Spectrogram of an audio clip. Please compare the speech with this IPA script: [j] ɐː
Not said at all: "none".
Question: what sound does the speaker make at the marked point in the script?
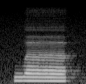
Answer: w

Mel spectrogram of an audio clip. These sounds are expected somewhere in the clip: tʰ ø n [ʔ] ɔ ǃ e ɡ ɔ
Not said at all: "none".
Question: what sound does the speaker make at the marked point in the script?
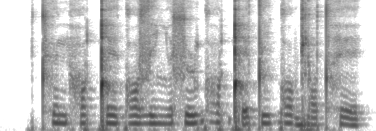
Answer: h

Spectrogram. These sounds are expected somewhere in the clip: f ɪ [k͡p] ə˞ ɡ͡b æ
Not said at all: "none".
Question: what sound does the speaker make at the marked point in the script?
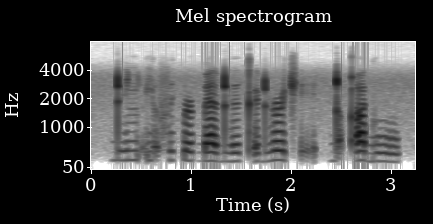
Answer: k͡p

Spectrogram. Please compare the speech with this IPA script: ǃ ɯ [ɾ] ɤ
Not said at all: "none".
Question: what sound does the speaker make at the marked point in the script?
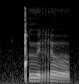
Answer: r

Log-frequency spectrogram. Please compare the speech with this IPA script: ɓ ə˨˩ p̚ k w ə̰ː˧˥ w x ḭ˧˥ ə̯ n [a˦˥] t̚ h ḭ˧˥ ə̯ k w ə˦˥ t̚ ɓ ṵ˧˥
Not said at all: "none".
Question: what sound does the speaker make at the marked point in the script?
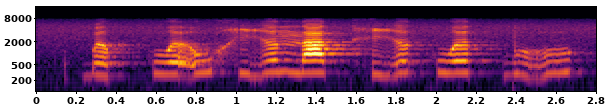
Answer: a˦˥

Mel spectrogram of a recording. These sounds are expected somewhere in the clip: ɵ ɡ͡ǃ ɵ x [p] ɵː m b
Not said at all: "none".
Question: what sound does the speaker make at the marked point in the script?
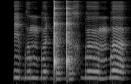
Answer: b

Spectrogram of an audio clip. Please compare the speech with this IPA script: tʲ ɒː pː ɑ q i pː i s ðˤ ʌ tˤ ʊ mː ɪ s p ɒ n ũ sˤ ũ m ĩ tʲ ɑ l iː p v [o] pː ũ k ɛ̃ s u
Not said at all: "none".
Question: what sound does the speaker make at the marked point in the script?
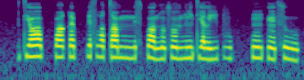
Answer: u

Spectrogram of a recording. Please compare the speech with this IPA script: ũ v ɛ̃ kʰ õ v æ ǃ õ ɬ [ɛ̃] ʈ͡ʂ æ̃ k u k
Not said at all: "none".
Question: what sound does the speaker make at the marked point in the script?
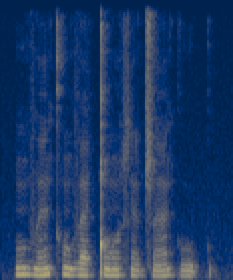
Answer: ẽ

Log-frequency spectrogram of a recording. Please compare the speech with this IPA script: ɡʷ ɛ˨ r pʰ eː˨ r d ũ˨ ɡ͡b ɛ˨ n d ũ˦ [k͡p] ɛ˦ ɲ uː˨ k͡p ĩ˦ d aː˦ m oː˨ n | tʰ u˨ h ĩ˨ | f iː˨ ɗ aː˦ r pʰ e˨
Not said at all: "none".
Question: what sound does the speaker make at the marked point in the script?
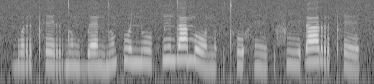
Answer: kʷ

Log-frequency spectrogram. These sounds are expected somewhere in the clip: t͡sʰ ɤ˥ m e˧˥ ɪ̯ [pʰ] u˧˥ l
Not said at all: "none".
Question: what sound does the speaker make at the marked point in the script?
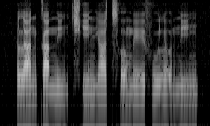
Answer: f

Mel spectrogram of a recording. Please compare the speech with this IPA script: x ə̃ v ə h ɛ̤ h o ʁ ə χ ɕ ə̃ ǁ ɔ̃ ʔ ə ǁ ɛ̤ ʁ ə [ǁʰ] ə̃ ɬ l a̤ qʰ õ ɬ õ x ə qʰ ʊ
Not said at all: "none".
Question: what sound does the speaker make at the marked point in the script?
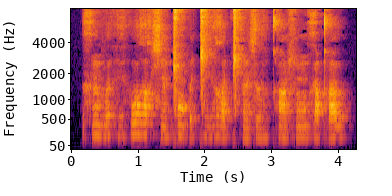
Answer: ǁʰ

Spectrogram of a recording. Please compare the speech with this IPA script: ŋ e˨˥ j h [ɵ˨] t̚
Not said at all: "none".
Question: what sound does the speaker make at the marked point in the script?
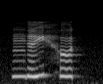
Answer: ɵ˨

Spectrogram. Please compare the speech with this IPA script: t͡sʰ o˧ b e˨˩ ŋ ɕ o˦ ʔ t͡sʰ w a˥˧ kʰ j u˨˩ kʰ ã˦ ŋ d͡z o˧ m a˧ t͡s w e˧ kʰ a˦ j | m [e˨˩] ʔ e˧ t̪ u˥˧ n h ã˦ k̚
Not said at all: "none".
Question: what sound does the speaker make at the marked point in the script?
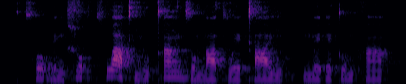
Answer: e˦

